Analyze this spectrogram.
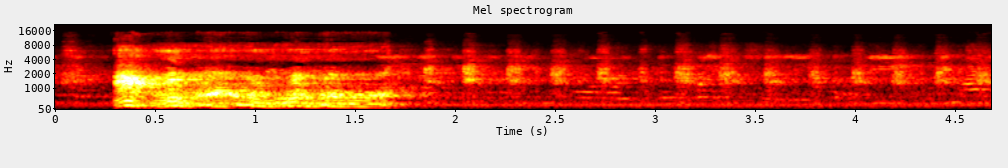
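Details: At 10.5 months, Prince the dog confronts an intruder in his kennel with one drawn-out, rough, growly bark lasting over a second, then steady background hum and faint rhythmic pulses.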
